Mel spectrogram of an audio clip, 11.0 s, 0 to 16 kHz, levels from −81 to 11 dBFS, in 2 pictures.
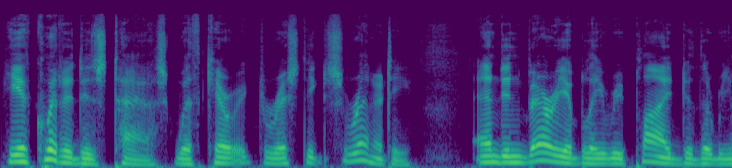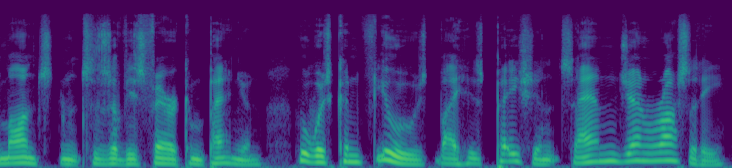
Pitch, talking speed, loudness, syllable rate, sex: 120 Hz, 135 wpm, -20 LUFS, 5.0 syllables/s, male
